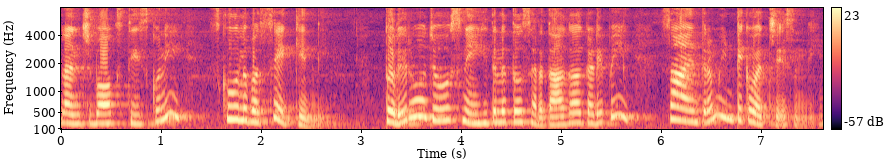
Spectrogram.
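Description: A woman storyteller reading a moral story for children, calm and even. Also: sits high.

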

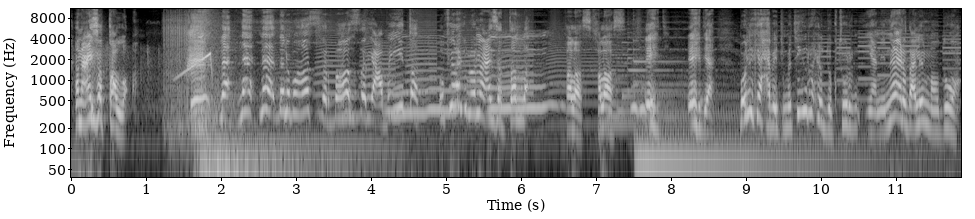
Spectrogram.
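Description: A man's voice: high-pitched, big pitch swings, racing, music in the background. A man with an Egyptian accent playing a jobless, teasing, henpecked young husband in a comic film scene, by turns meek and mocking. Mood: pleading. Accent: Egyptian Arabic. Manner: meek, then mocking and exaggerated. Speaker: film comedian.

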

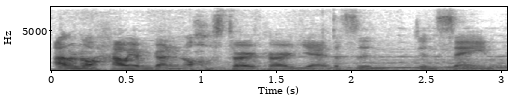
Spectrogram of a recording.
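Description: A man's voice: medium pitch, fast, over music. A young man giving casual, chatty video game commentary, reacting informally as he goes. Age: young adult. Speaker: video game streamer opening card packs. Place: indoor room at home, webcam.

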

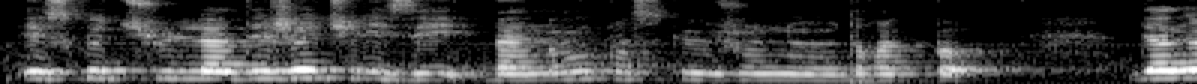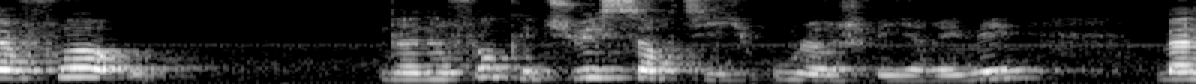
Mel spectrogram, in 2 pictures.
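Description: A young woman answering questions in a casual vlog, hesitant, with many fillers and phrases that trail off softly. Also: a little high. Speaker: YouTuber. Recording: echoey room, voice a little far from the mic.

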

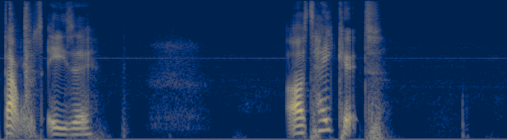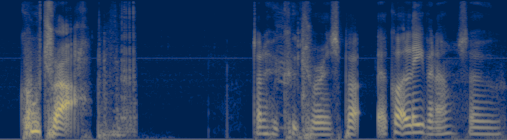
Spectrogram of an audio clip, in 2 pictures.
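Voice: medium pitch, slow pace, pauses often, no room sound. A gamer giving casual commentary while playing, rambling and thinking aloud, often trailing off mid-sentence. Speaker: let's play gamer.

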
